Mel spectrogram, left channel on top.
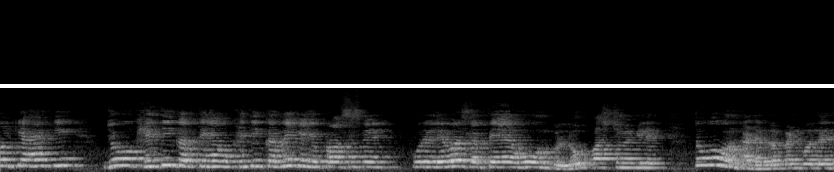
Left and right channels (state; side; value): silent; left; 64 dB below the other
